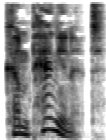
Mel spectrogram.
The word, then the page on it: companionate: British English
